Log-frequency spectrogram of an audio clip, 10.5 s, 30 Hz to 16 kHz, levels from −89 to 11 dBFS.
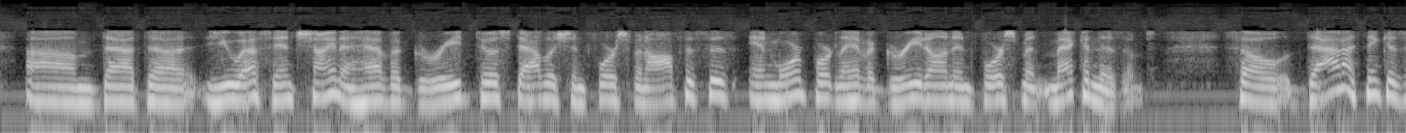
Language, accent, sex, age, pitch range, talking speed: English, American, male, 50-69, 130-160 Hz, 140 wpm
